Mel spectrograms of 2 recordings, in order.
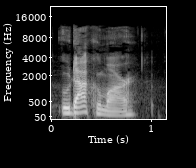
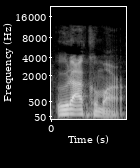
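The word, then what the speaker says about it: Udayakumar: but it's Ravi Udakumar. There's a Y in there that Mike Sexton doesn't pronounce, so I'm not going to pronounce it either. – Udakumar.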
